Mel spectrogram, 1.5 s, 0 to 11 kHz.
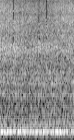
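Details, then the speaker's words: Millermatic 141 welder cooling fan after cooling vents were bent open with pliers to blow downward and a shim added to stiffen it: steady buzzing hum with slight rough flutter; still vibrating, sounds only slightly better. "I took some pliers to the cooling vents kind of opened them up a little better had them blowing downward I think this shim work is going to do it may break free over time sounds a little better but not much"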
